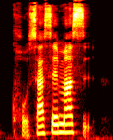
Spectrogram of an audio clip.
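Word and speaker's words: 来させます: 来ます，注意发音。こさせます，让他来。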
